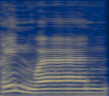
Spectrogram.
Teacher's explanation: walaupun bertemu dengan nun mati huruf waw, dia tidak ada dengung. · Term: izhar mutlak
